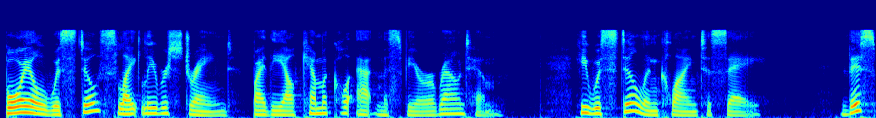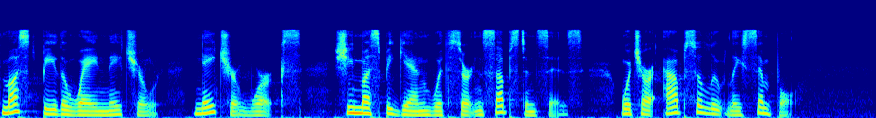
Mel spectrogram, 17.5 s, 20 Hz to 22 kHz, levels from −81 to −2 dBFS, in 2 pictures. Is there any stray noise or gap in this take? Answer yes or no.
no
